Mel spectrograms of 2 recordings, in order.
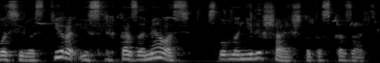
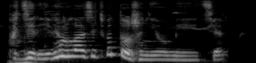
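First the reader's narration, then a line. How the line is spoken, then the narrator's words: Laughing girl. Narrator (Russian): засмеялась девушка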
